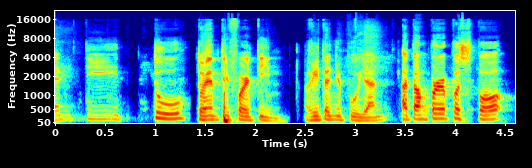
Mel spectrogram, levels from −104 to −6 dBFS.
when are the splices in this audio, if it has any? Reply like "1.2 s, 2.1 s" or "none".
1.3 s, 2.3 s, 3.3 s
